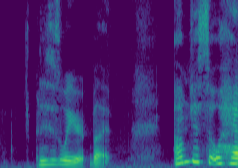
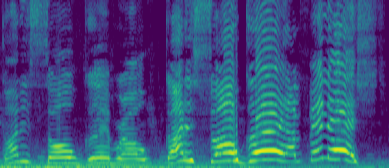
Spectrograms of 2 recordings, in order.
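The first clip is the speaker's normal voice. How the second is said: louder joyful thanks to God; praise; 6 semitones higher, 9 dB louder, slower than usual. Real, not acted. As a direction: testify it.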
